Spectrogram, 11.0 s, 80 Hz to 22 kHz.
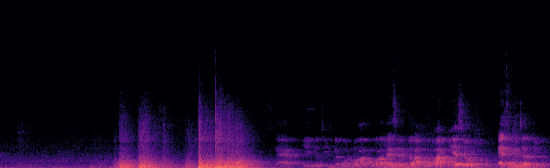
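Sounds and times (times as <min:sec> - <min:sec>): wrestler slamming onto mat: 0:02.3 - 0:05.2
bodies thudding on wrestling mat: 0:02.3 - 0:05.3.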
